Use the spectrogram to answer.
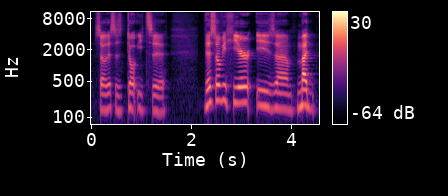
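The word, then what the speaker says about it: ドイツ: is actually germany but it's pronounced as doitsu because germany is uh deutschland so this is doitsu this over here is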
